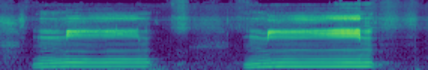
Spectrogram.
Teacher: میم کو ادا کرتے وقت خشکی والا حصہ جو ہے وہ آپس میں ٹچ ہونا چاہیے ہونٹوں کا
